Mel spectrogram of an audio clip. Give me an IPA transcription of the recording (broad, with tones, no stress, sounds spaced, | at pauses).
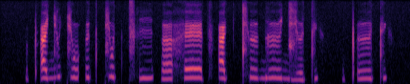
pʼ a˧ ɟ u˦ c o˧ ʔ ɘ˦ tʲ c o˦ tʲ t͡sʼ i˧ | ɐ˨ h ɛː˧ t͡sʼ a˧ tʲ cʰ ɘ˧ ɡ ɘː˧ d͡ʑ ɘ˨ tʲ | pʼ ɘː˧ tʲ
